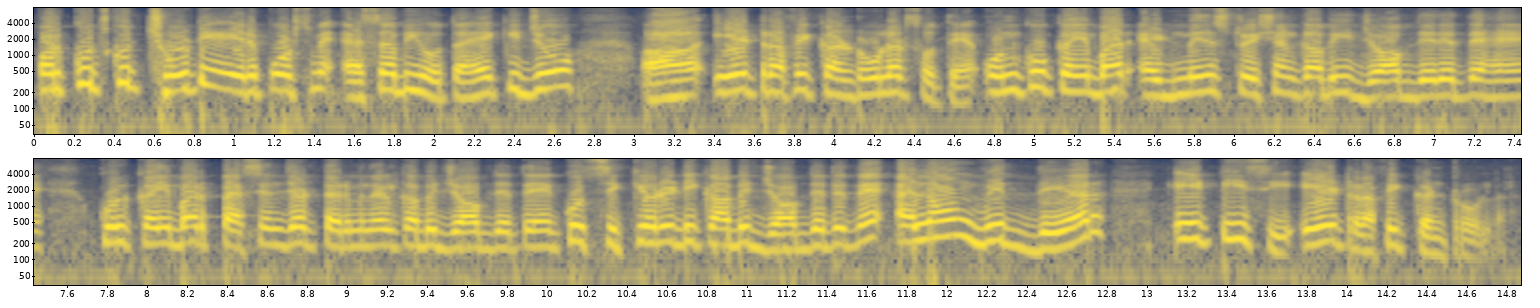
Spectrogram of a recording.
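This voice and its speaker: An Indian man with a high voice teaches in a methodical, step-by-step way. He drops English terms into his explanations and often checks that the point has landed. The sound is dry and close, with very little room in it. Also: moderate pace, dry recording. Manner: mixes English terms into speech. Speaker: instructor explaining a career. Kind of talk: explanatory online lesson.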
